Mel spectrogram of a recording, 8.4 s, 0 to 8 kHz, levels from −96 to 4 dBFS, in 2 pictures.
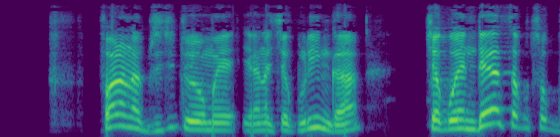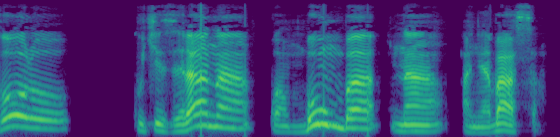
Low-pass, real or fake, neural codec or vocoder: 7.2 kHz; real; none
